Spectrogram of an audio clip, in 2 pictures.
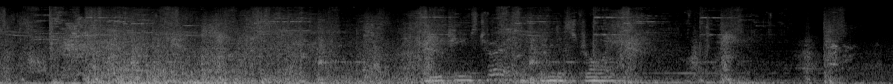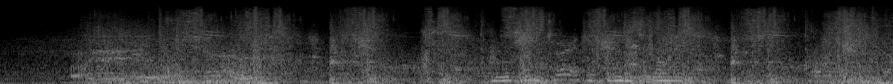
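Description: Video game spells crackle and whoosh.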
